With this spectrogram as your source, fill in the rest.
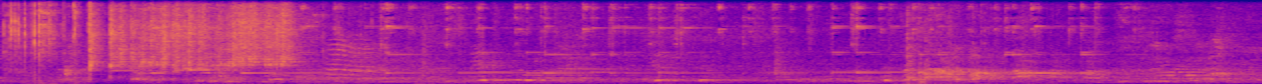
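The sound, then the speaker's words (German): A coin-operated nativity automaton, started by inserting a coin, lights up its figures, which bow, and plays a small tinkling chime, light metallic clinks sounding in an uneven run over a busy bed of murmuring voices and mechanical rustle. “dann leuchten die Figuren mhm, und das ja, ist verneigen sich und es gibt ein kleines Glockenspiel.”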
